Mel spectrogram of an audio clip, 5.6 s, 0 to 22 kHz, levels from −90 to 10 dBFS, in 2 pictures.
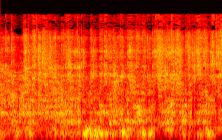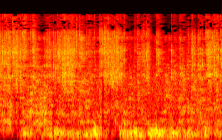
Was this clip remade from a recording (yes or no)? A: no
